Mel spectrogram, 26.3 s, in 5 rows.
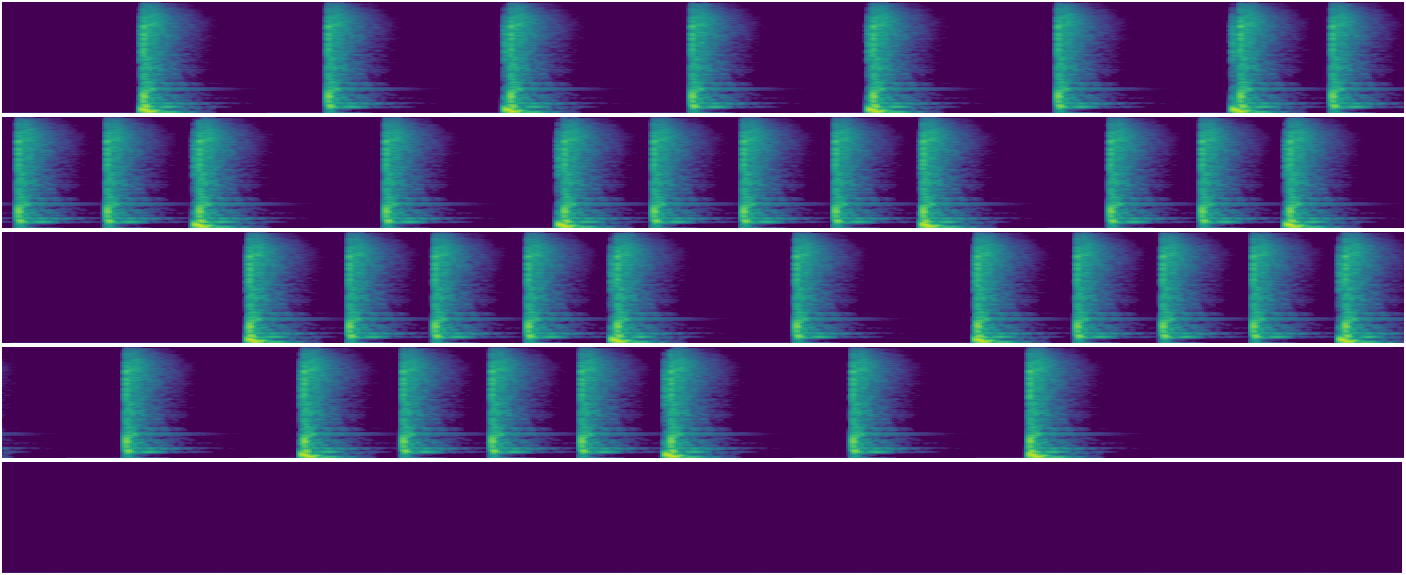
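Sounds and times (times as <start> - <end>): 
drums: 0.5 - 10.4, 11.5 - 19.9.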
